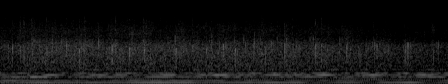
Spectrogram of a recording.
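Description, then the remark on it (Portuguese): An audience applauds steadily, many hands clapping in a dense, even patter that holds at a constant level, with a sustained low tone humming underneath and no voices. “Pode aplaudir porque Ele é bom.”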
